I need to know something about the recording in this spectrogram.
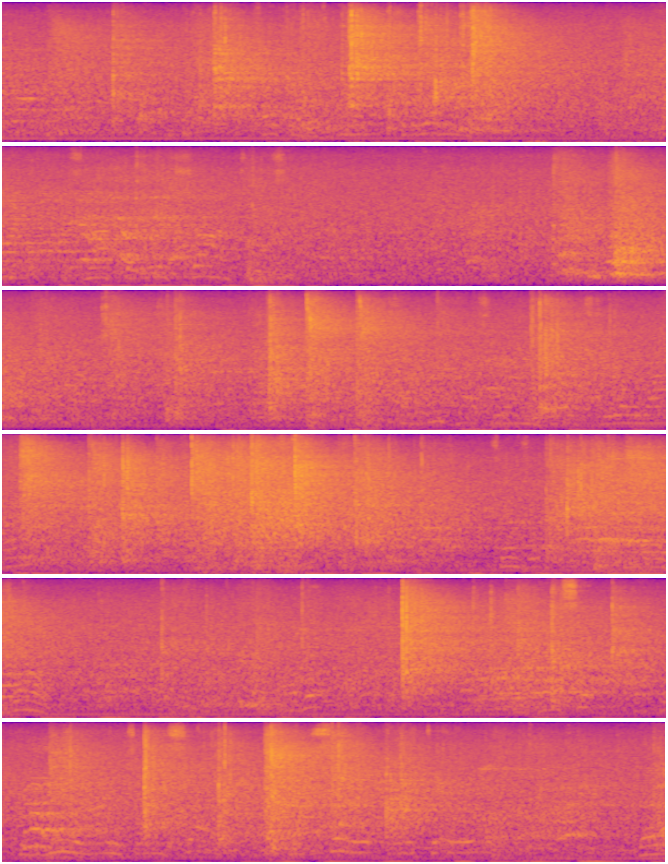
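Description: Inline skate wheels roll and scrape across a hard floor in a large echoing hall.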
